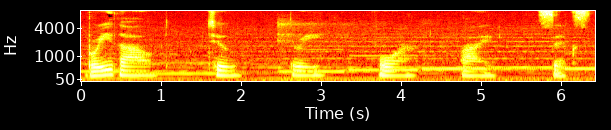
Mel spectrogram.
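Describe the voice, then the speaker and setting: A woman leading a guided meditation in a gentle, soothing, deliberate manner with long pauses. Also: deep voice, completely flat delivery, vocal fry, over music.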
